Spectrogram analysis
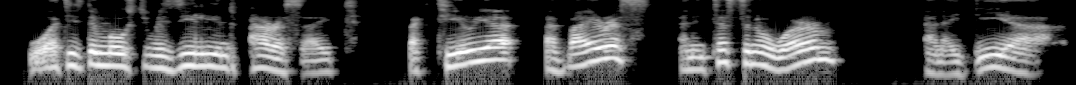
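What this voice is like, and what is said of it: Peter Lorre impression. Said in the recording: “say a film quote in a weird accent ... I'm not very good at accents, so I'm going to attempt to do this in the style of Peter Lorre.”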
